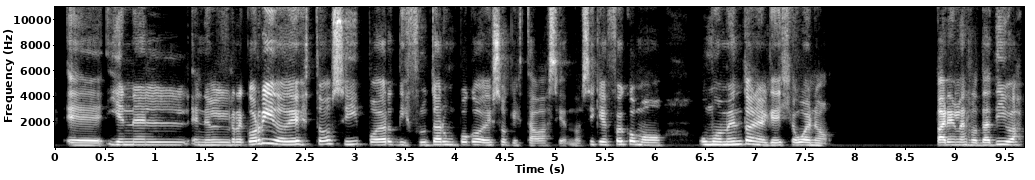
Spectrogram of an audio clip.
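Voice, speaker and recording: Woman, 30s, light Peruvian accent; halting conference speaker, fillers and restarts. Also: medium pitch, a little mellow. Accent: light Peruvian, lived in Argentina. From Peru. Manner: hesitant, many fillers and restarts. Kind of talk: conference talk.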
